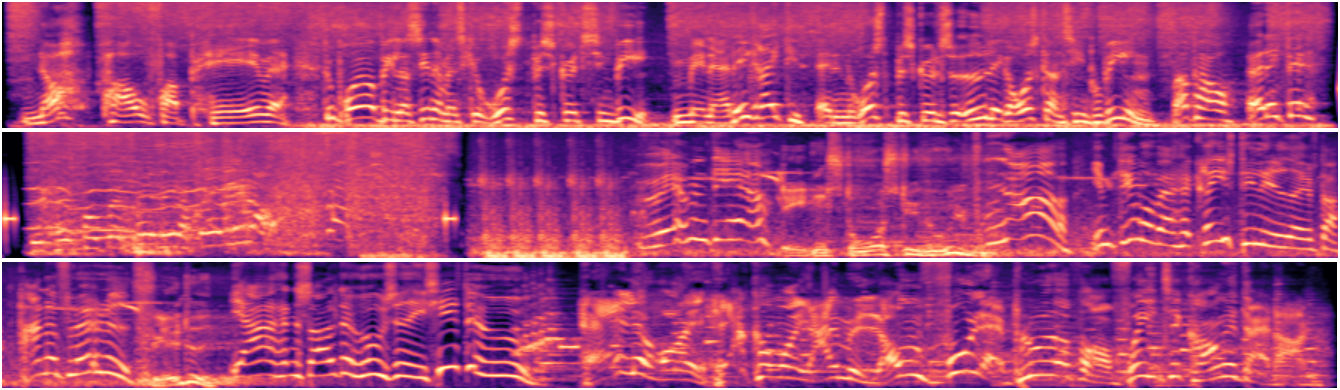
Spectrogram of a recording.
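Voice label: Danish characters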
